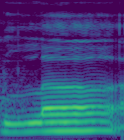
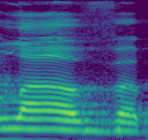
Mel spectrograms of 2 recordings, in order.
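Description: First: The word ends without the v sound. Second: The word ends with a clear v sound. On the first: "but like love. ... Like L-U-H" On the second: "Not love"

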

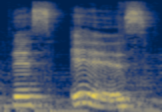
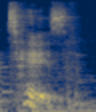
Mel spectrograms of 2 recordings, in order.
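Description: First: The two words are said fully and separately. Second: The two words are merged into one short syllable. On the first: "o correto é this is" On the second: "Juntando fica tis"

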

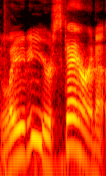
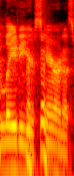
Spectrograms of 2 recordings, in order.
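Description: First: It is said imitating the movie's delivery. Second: It is said in a plain, ordinary voice.

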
